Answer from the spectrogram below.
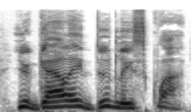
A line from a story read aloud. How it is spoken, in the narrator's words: the guys in the back shout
